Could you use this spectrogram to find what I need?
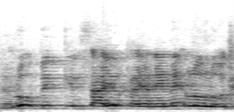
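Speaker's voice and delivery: loud, high scolding over the soup; mock angry husband. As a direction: snap at your wife about her cooking. Husband scolding over bland food.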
